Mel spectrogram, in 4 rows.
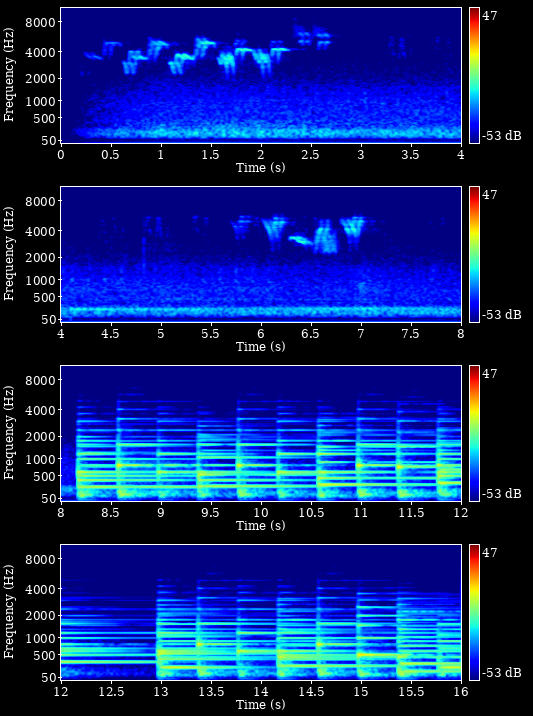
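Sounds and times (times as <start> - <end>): small birds chirping: 0.1 - 8.2.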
